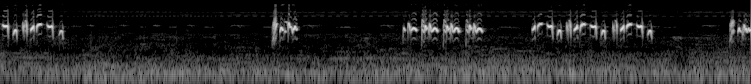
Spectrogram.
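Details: Sooty-headed bulbul lure call, used to call wild rival bulbuls: short bubbly, warbled phrases around mid-high pitch, delivered in bursts with pauses between, final brief phrase at the end; faint low hum beneath.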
